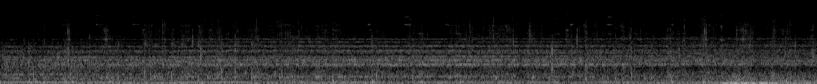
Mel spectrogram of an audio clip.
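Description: Footsteps clatter on metal stairs and grating.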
